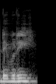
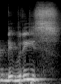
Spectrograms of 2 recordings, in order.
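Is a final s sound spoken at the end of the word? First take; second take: no; yes. First: The final s sound is silent. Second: The final s sound is pronounced. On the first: This is how the word is spoken. The speaker calls it right. "पीछे का एस इस word में pronounce नहीं किया जाता, बोला जाता है डिब्री" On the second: This is how the word is written. The speaker calls it wrong. "लिखा हुआ है डिब्रीस"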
